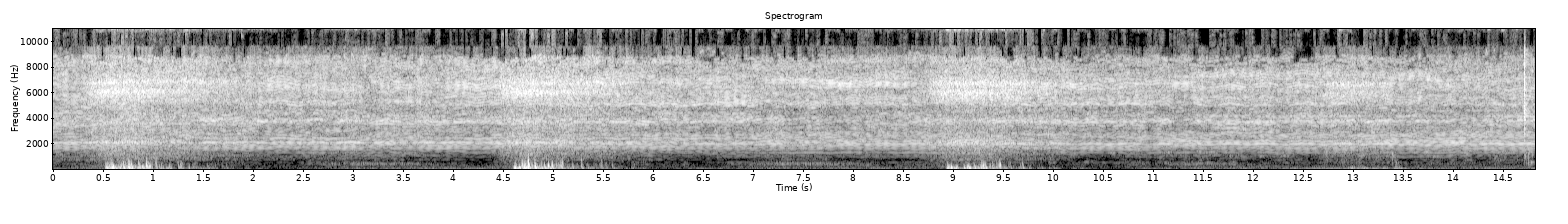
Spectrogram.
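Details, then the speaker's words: SkinPen microneedling pen working over an adult man's face, starting on the cheeks, with PRP at a dermatology clinic. He rates his pain at least 6 of 10 while breathing nitrous oxide. Steady high-pitched motor buzz with a few soft thuds. "And now we're doing microneedling. I can feel it, so I'm going to breathe a little more air. With the microneedling, it creates micro holes in the skin."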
